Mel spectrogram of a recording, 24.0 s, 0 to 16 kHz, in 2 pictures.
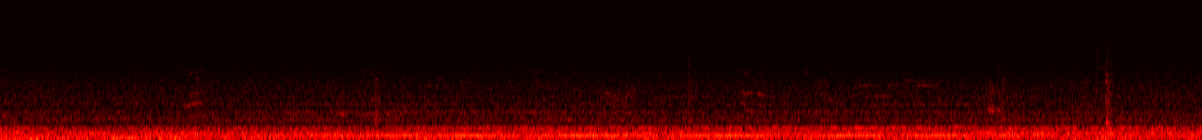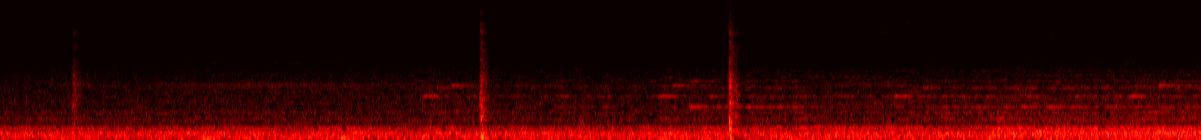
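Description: Cabin noise of a Boeing 787-9 taxiing after landing: the steady low rumble of its engines at taxi power and the airframe rolling, with a held low hum in the first half. Two sharp clicks stand out about seventeen and nineteen seconds in.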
